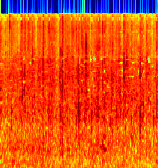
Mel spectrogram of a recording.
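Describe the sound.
Audience applause at a comedy stage show: dense, steady clapping that carries on without a break for the whole stretch.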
